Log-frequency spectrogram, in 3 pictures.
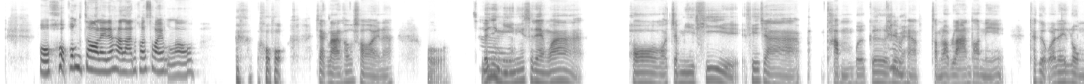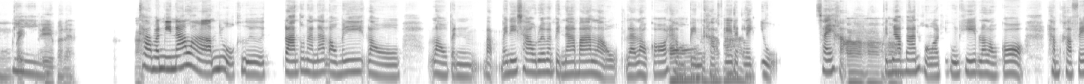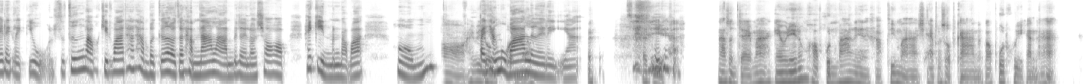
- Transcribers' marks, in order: laughing while speaking: "โอ้โฮ"; chuckle; laughing while speaking: "ใช่ค่ะ"
- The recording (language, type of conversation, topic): Thai, podcast, มีกลิ่นหรือรสอะไรที่ทำให้คุณนึกถึงบ้านขึ้นมาทันทีบ้างไหม?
